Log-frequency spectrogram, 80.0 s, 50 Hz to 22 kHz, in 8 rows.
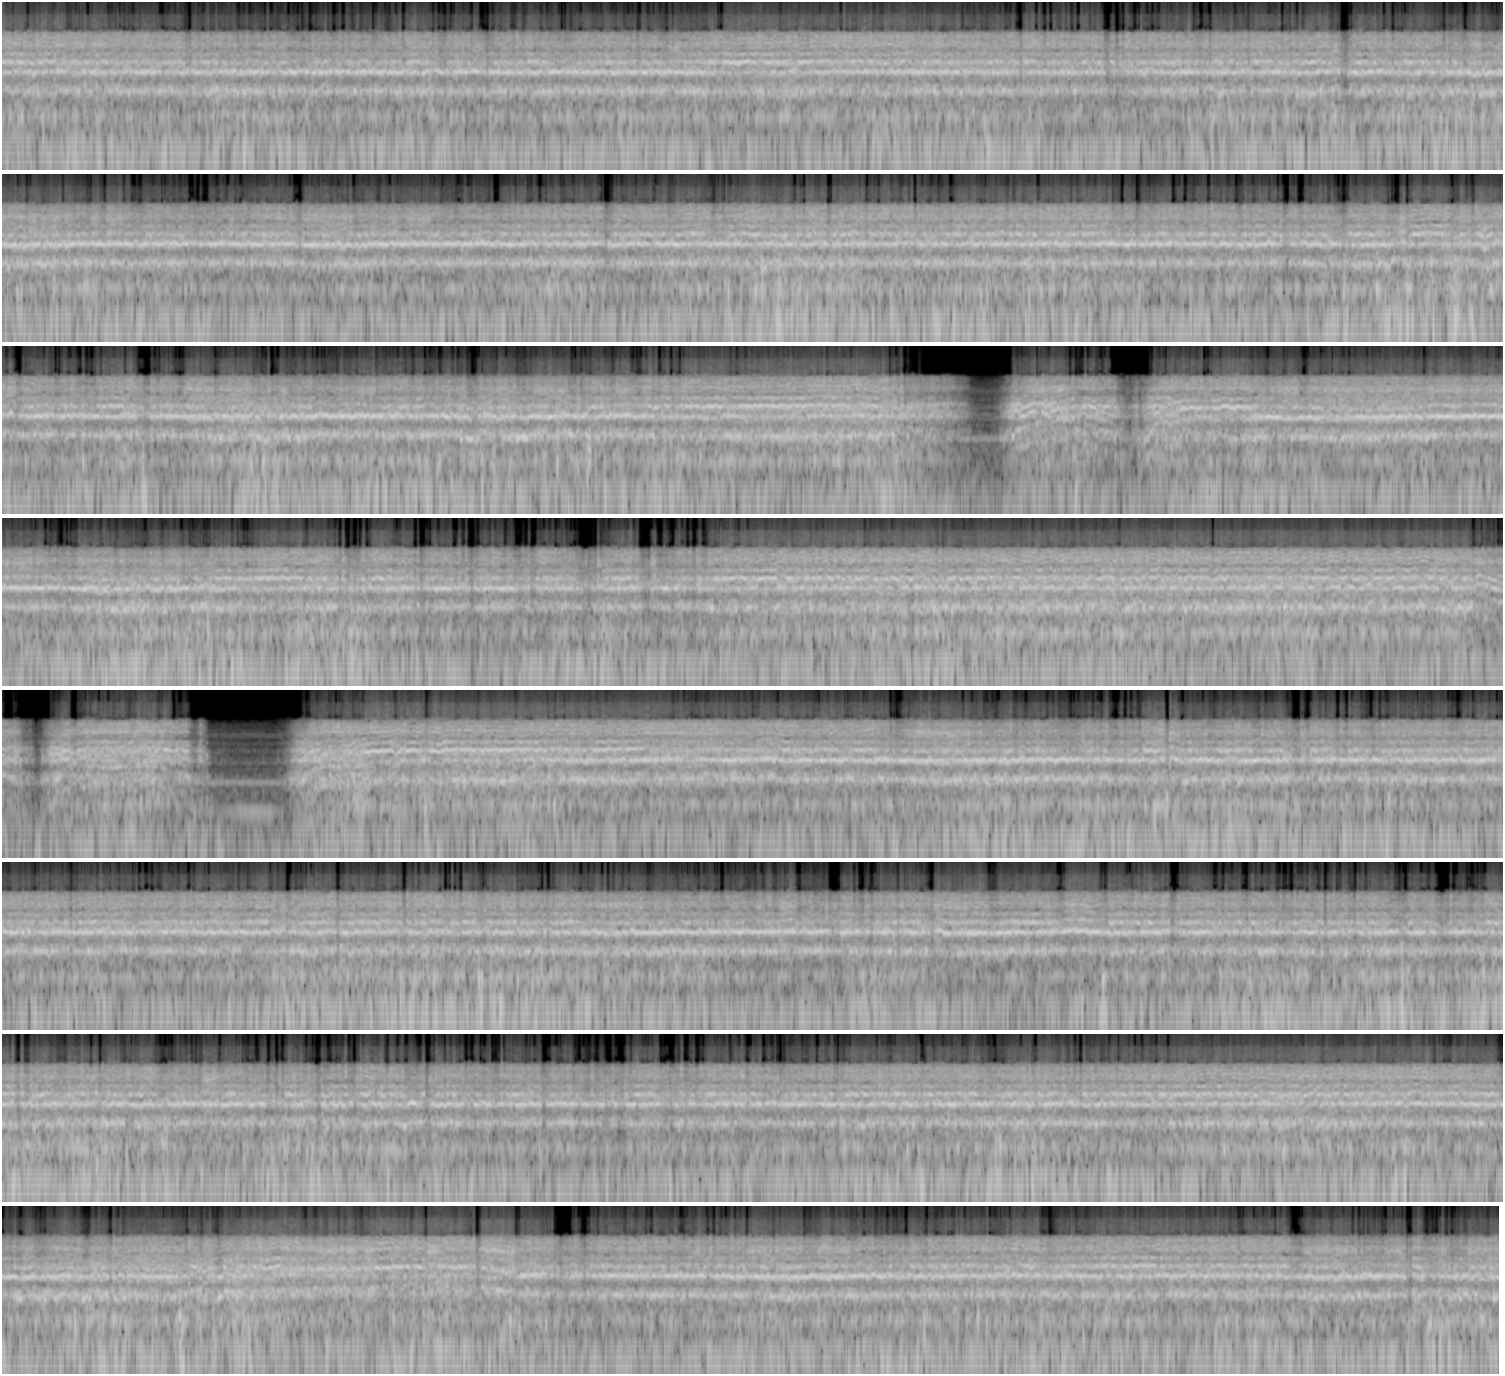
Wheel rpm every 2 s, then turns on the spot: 230, 230, 220, 230, 230, 230, 230, 230, 230, 230, 220, 230, 210, 90, 210, 220, 230, 220, 210, 200, 90, 170, 230, 230, 240, 230, 230, 230, 230, 230, 230, 230, 230, 220, 220, 220, 280, 230, 230, 230.
none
